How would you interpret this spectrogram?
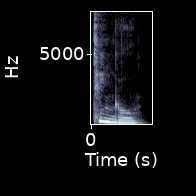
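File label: "tingle", British English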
